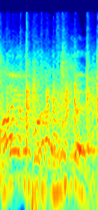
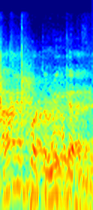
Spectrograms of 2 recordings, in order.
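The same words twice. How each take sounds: First: First take pitched higher; proud declaration. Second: Said in the usual way. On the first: Real, not acted. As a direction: announce it high and proud.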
